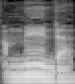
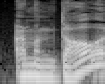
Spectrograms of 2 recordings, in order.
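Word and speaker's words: Amandla: i'm always mispronouncing because i always want to say amanda but it's not amanda it's uh a mandala because she has an l right after the d uh steinberg uh she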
